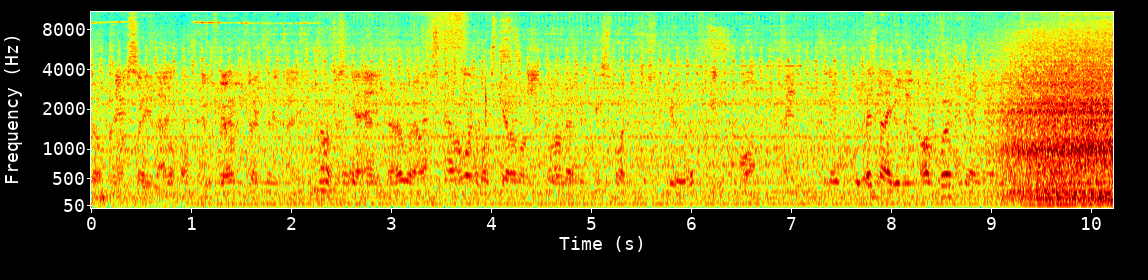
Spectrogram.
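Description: A bus engine idles with a low hum.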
